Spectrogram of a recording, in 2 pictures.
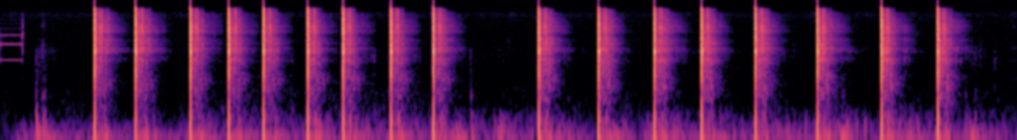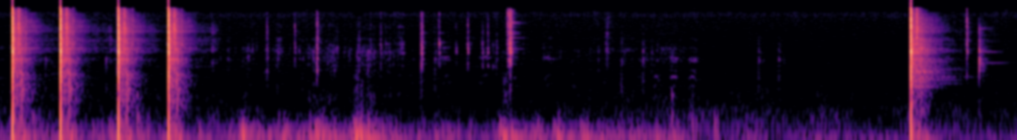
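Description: A rifle fires rapid shots outdoors, each shot sharp and loud.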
